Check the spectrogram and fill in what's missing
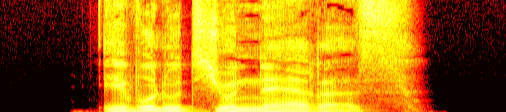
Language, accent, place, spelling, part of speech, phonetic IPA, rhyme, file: German, Germany, Berlin, evolutionäres, adjective, [ˌevolut͡si̯oˈnɛːʁəs], -ɛːʁəs, De-evolutionäres.ogg
- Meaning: strong/mixed nominative/accusative neuter singular of evolutionär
